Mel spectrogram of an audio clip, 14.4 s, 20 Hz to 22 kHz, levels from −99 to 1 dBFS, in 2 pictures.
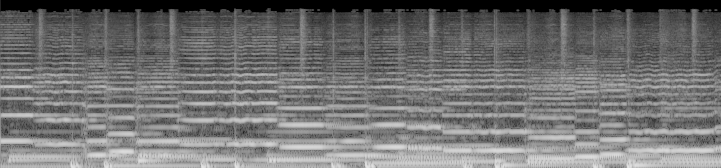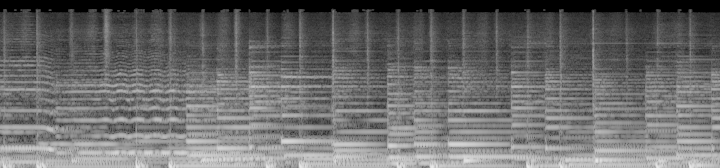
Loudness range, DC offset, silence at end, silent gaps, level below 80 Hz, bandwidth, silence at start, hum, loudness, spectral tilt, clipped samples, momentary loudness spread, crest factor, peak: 2 LU; under 0.1%; 0 s; none; -26 dBFS; 17.5 kHz; 0 s; none; -18 LUFS; -6 dB/octave; under 0.1%; 4 LU; 14 dB; -2 dBFS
